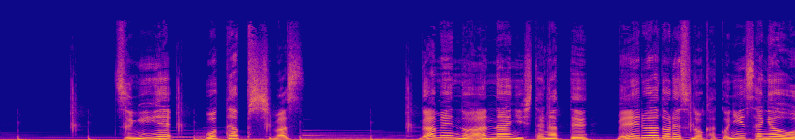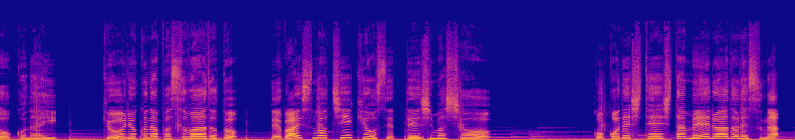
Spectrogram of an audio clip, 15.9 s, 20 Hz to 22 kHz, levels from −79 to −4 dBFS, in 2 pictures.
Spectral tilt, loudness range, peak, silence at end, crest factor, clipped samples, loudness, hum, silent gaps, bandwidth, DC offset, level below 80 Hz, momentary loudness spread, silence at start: -4 dB/octave; 3 LU; -6 dBFS; 0 s; 18 dB; under 0.1%; -22 LUFS; none; none; 19.5 kHz; under 0.1%; -36 dBFS; 16 LU; 0 s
